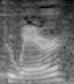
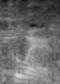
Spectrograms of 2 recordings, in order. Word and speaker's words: pu'er: And the actual pronunciation is not pu'er, It's pu'er. Pu'er. So it's like you take pu'er and you make it into two syllables, and it's pu'er.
